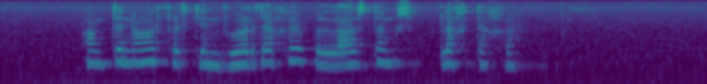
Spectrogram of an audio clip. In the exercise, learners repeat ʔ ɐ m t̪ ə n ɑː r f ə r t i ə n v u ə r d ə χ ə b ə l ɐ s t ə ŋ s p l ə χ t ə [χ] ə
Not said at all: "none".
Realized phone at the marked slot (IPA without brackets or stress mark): χ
